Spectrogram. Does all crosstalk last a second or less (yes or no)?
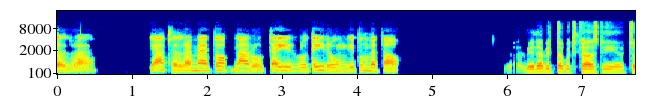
yes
